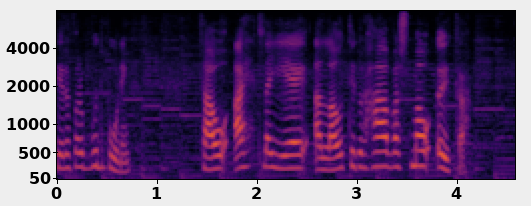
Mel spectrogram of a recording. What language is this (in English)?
Icelandic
